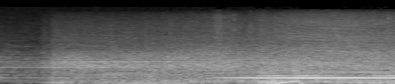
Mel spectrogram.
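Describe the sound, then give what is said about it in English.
A car engine hums as the car drives up to a house. It is a steady low rumble that grows noticeably louder partway through. “A new day, and Peter drives Charlotte up to the house.”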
